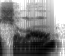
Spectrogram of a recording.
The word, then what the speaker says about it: shalom: other words be quiet it doesn't say shalawah and is the in the israeli pronunciation of it will be shalom it says hold your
